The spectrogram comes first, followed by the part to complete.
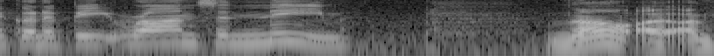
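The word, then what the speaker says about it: Nîmes: so I got corrected on my pronunciation of neem and I would thank Nicholas C on Twitter for correcting me on that one anyway it is neem as we're all saying it and he said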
